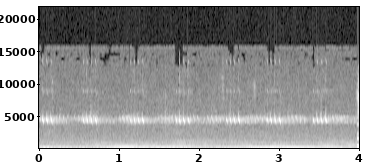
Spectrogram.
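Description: Near silence with faint, regular cricket-like chirping, about three chirps a second, over a low steady hum.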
